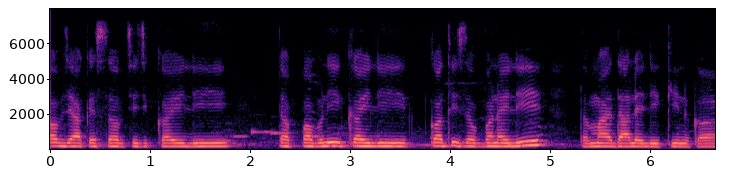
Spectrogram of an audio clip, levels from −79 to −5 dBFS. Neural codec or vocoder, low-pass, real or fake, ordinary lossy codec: none; 7.2 kHz; real; none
